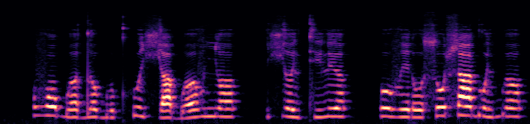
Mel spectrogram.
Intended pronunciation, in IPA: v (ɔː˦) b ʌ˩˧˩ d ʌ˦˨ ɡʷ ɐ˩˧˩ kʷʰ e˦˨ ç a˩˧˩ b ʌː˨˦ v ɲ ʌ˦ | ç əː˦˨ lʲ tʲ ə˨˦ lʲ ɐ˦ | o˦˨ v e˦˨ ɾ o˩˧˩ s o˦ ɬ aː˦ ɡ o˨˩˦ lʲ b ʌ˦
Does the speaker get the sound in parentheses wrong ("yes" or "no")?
yes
